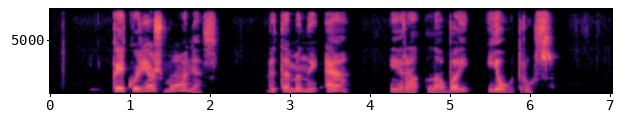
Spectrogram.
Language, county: Lithuanian, Kaunas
